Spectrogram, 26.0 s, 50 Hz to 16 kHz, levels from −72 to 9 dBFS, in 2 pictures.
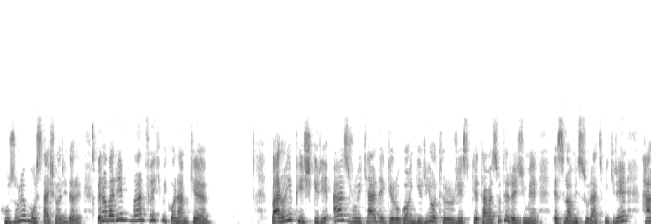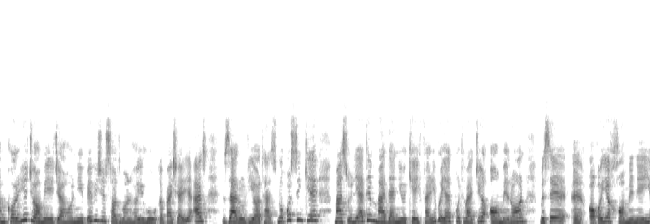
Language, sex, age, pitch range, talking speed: Persian, female, 50-69, 235-290 Hz, 105 wpm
